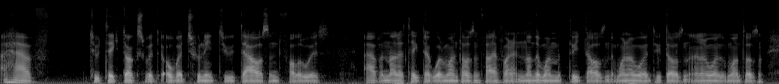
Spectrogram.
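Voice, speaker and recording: Very fast speech with vocal fry, very even loudness and ordinary pitch variation, on a very clean recording with a silent background. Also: man, very deep, low pitch for a man. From Germany, Trier. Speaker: social media creator. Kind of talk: casual monologue. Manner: halting; uneven pitch.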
